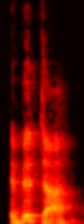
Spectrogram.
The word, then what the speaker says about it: EBITDA: there it is before earning statistics so ebi ebitda yes we we actually have a pronunciation for that in accounting presents or ebi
